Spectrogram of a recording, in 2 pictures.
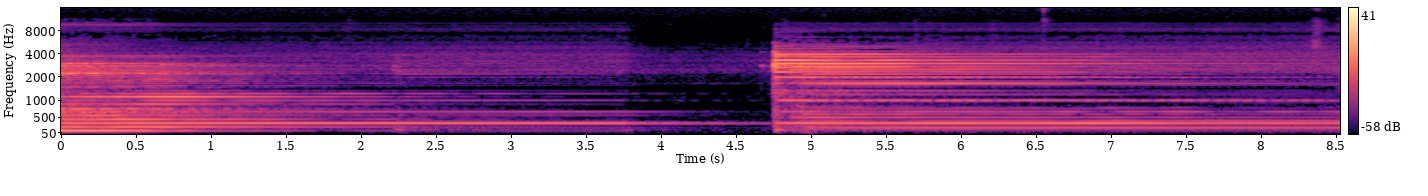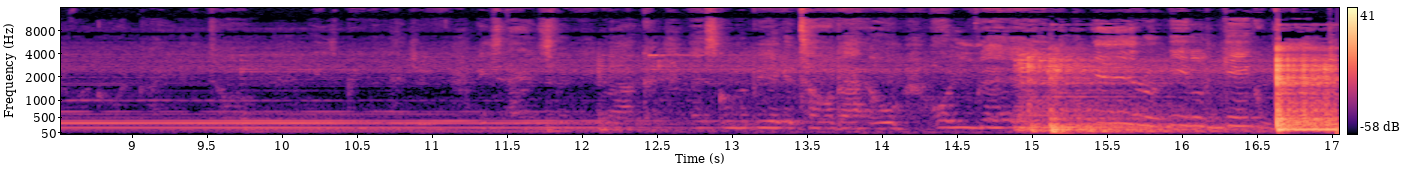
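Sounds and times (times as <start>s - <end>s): electric guitar chords ringing: 0.0s - 13.5s, 14.9s - 17.0s.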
